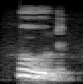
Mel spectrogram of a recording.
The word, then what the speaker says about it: could: L is silent before words, especially before D or F. Examples: could, should, calf, have. So you see that the L is very silent in these cases.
